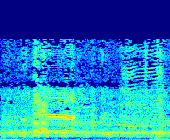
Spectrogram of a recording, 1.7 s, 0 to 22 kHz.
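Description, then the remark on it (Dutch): A dense, steady chorus of many chickens clucking and murmuring together at a Gelderland poultry farm with 100,000 chickens, the Van Ramshorst poultry business in Nijkerk, like a crowded poultry barn, holding an even loudness throughout with no voices. “Een pluimveehouderij met 100.000 kippen.”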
